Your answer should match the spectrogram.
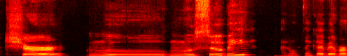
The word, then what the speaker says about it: musubi: Musubi? I don't think I've ever heard of a musubi.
